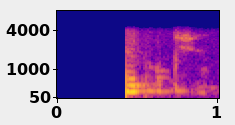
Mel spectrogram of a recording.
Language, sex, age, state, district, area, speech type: Dogri, female, 18-30, Jammu and Kashmir, Samba, urban, conversation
